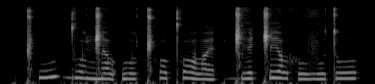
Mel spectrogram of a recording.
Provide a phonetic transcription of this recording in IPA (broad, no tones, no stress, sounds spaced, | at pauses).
ǁʰ u | d̪ u lˠ ŋ͡ǁ ɛ lˠ ʔ u lˠ ǁʰ ɔ t̪ʰ ɔ lˠ ɛ | ɡ͡ǁ ɛ ǁ e lˠ h o v o t o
